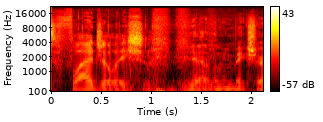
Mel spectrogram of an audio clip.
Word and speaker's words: flagellation: that thank you now it's not flatulation it's flagellation yeah let me make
